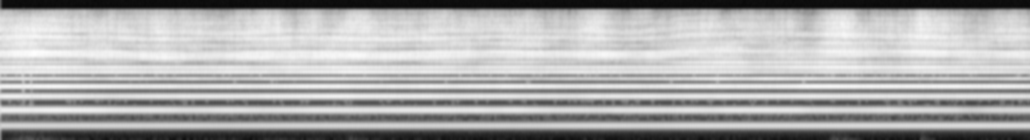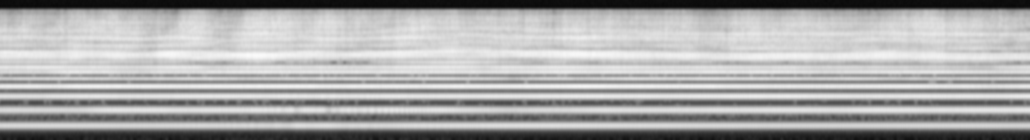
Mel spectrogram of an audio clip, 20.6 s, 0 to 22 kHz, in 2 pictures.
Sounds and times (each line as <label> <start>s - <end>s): german electro/mechanical/pneumatical-siren 0.0s - 20.6s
